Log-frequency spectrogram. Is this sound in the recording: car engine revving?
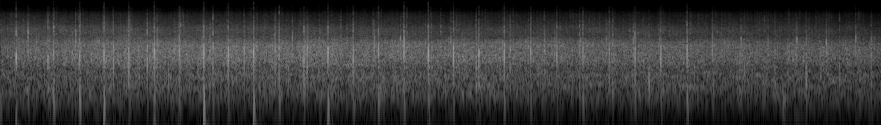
no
